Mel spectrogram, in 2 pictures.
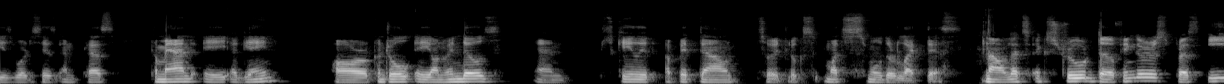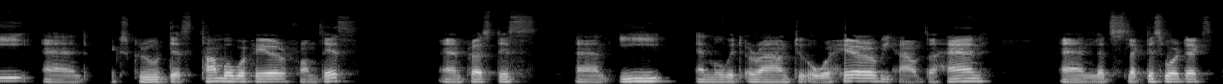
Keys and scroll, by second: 0.2 super+a, 10.9 e, 17.1 e, 23.5 e.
